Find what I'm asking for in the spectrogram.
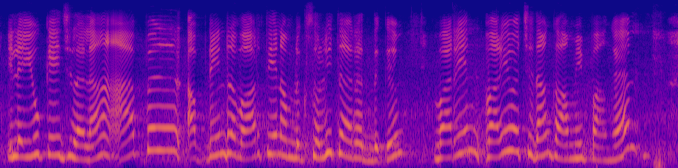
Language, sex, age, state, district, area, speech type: Tamil, female, 18-30, Tamil Nadu, Tiruvannamalai, urban, spontaneous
